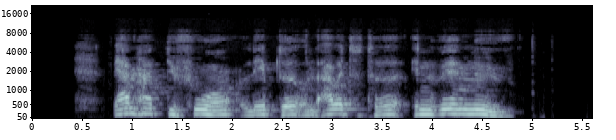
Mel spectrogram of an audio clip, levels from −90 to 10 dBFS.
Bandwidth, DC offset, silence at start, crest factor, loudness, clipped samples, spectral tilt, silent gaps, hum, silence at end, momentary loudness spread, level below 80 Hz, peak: 9 kHz; under 0.1%; 0.45 s; 14 dB; -20 LUFS; under 0.1%; -7 dB/octave; none; none; 0.8 s; 9 LU; -56 dBFS; -6 dBFS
